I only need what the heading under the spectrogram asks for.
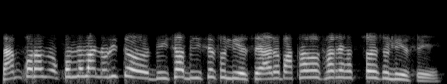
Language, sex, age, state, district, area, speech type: Assamese, female, 45-60, Assam, Barpeta, rural, conversation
